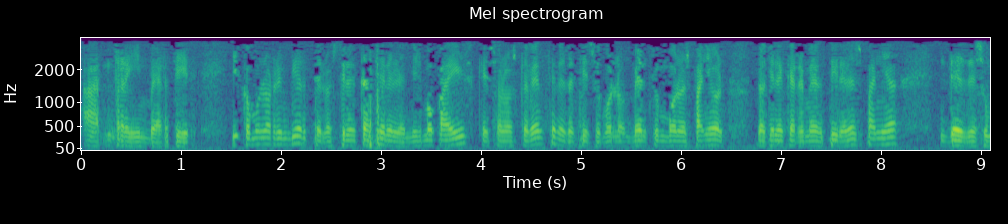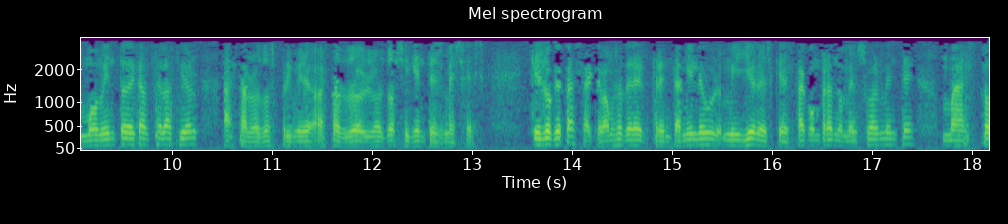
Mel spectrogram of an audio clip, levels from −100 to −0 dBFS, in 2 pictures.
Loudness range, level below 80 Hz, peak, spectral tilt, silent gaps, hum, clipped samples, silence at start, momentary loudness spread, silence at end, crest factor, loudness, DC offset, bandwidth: 3 LU; -54 dBFS; -4 dBFS; -9.5 dB/octave; none; none; under 0.1%; 0 s; 7 LU; 0 s; 22 dB; -25 LUFS; under 0.1%; 3.8 kHz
